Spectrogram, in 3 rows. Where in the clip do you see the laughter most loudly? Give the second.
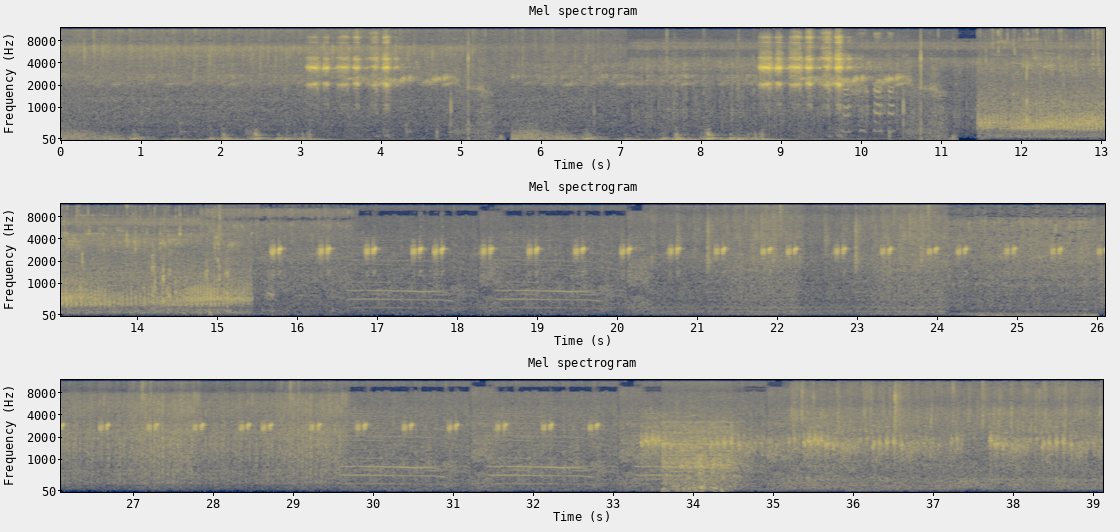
34 s.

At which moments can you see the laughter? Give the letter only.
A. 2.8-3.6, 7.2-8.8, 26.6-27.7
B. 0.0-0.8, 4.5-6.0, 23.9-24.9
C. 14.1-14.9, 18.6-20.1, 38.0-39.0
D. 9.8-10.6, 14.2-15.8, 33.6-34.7
D.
